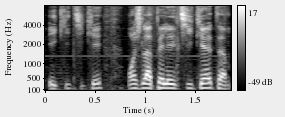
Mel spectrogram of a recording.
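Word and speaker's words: Ekitike: Équitiquer, pardon, désolé, j'ai mal prononcé son prénom, enfin son nom de famille. D'ailleurs, qui se prononce dans les deux sens, ça se prononce pareil, Équitiqué.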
